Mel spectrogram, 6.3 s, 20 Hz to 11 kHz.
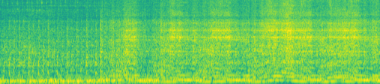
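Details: Yamaha Vixion (new) motorcycle with code 46, sputtering and dying on throttle; charging 14.2–14.4 V, regulator fine, battery found weak: idles evenly, revs rise and fall smoothly with no misfire; normal idle and revving.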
